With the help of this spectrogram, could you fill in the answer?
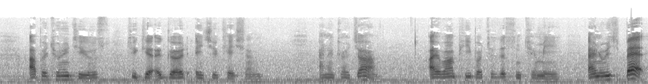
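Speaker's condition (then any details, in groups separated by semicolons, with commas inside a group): Down syndrome; young adult man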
